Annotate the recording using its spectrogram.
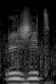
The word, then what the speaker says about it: Brigitte: Brigitte Perenyi.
